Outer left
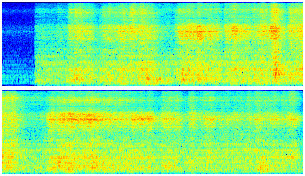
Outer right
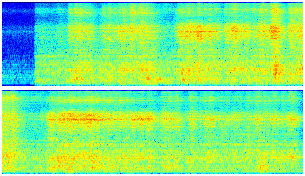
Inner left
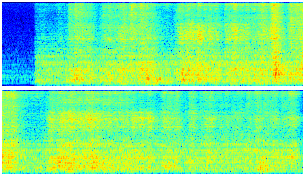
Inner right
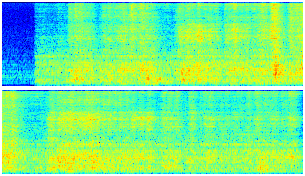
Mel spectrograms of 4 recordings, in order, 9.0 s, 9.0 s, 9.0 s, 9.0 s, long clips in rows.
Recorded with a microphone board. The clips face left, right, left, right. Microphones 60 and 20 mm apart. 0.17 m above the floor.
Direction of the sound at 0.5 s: Centre (ahead or behind).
